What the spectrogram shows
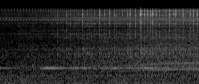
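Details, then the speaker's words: Small motor on crocodile clips powered from an old Unilab benchtop power pack as voltage is turned up: thin high whine, faint steady hum, light brush ticking building; motor spins freely, stops when voltage cranked down; normal running. "I turn it on and turn up the voltage. It's humming, but oh wait."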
